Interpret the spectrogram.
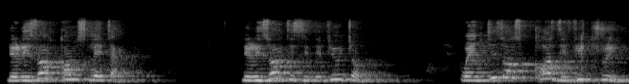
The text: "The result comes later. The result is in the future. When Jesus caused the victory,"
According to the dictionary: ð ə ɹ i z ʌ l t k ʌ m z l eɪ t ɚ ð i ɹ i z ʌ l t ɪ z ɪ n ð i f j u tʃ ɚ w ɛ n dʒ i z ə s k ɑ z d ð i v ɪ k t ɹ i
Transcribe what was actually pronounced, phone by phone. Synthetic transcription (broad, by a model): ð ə ɹ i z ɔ l t k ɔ m s l eɪ t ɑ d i ɹ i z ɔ l t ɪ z ɪ n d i f j u tʃ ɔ w ɛ n dʒ i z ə s k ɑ s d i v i k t ɹ i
